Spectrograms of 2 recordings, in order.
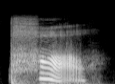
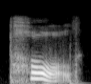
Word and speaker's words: Paul: I mentioned in one of the emails the word Paul. I wanted to bring this up because I often hear my students say pole.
